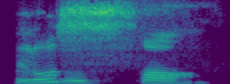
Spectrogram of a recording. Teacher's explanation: Lu-nya tipis dulu. Lu-nya tipis, nanti tebal pas masuk sod.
